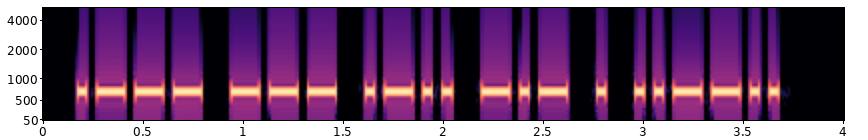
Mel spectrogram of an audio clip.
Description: Morse code, heard as a keyed tone, about 25 wpm, 700 Hz. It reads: JOLKE?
